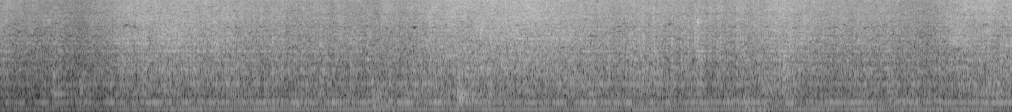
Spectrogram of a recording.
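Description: Chicken and potato pieces sizzling in hot oil in a non-stick wok while being stirred and turned with a slotted spatula, a steady frying hiss.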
